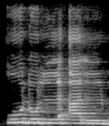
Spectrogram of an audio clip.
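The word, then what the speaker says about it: أولو الألباب: के साथ मिला देंगे, वाव यहाँ पर भी साइलेंट ही रहेगी क्योंकि ये वाव भी रस्मुल खत है। हमजा पेश उ, लाम लाम पेश लुल, उलुल, हमजा लाम जबर अल, बा अलिफ बा जबर बाब, उलुल अलबाब, वलियतज़क्कर उलुल अलबाब, किताबुन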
